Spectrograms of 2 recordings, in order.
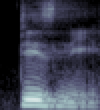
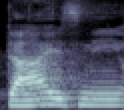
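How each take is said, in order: First: The first vowel is a short i. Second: The first vowel is not a short i. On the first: The speaker calls it right. "It's actually just Disney. So that short I sound" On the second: The speaker calls it wrong. "it's not Disney or Disney or something like that"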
